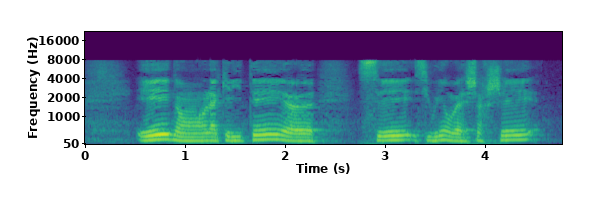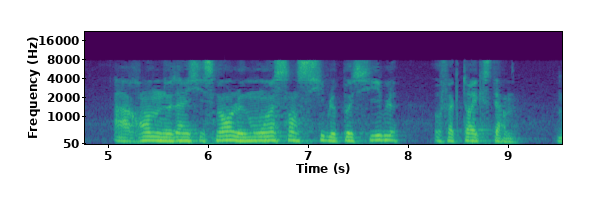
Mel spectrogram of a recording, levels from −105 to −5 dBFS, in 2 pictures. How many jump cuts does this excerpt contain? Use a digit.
0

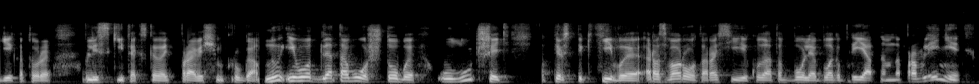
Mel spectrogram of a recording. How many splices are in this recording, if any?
1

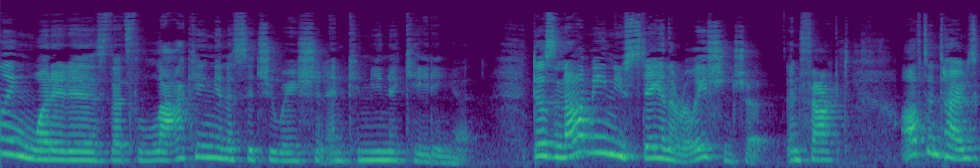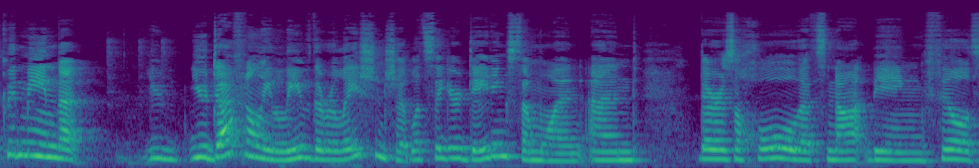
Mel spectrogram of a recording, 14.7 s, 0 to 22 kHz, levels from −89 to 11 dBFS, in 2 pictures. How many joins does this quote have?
0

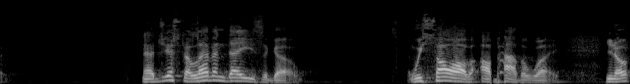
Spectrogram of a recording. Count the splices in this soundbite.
2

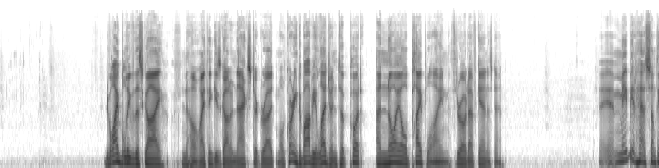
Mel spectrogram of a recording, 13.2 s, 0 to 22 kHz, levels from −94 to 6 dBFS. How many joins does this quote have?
1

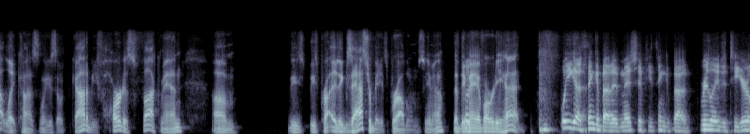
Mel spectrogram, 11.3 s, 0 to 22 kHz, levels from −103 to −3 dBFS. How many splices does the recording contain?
2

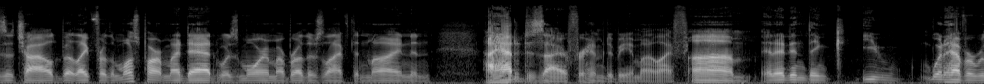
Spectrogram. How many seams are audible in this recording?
2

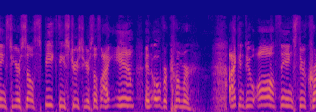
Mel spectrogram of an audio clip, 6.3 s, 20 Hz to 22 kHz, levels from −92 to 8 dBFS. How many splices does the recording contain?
0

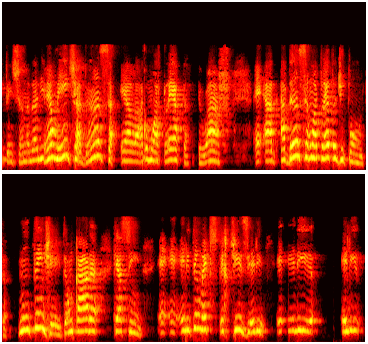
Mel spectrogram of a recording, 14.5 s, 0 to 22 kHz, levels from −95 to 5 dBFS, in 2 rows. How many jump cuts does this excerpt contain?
1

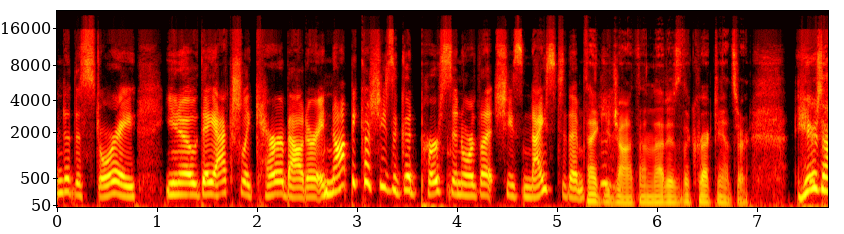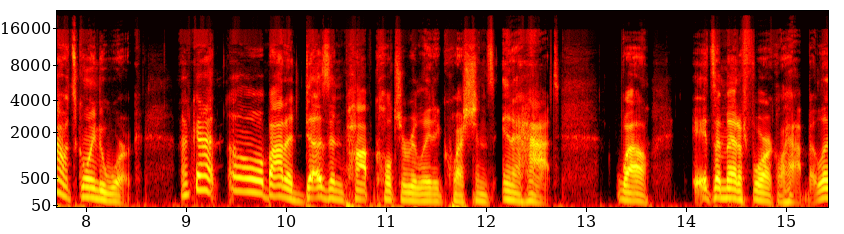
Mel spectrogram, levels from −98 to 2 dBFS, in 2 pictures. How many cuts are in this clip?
2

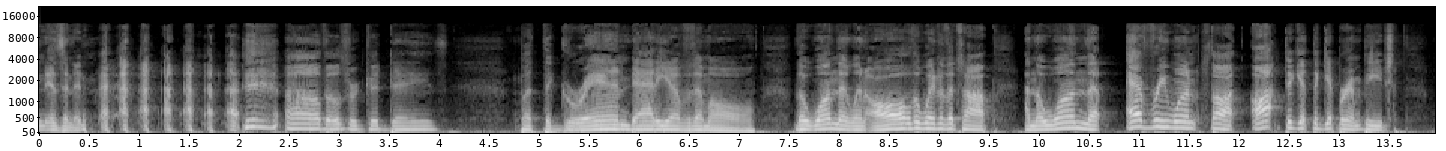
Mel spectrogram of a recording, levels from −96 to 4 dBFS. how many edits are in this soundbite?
0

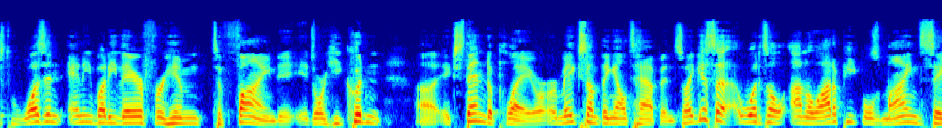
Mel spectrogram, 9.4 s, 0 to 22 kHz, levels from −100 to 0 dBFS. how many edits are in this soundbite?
1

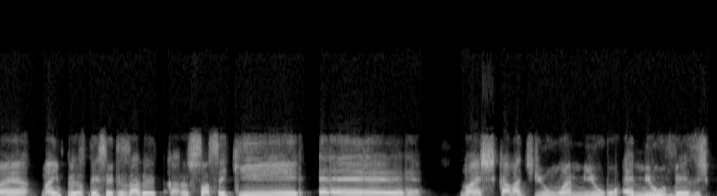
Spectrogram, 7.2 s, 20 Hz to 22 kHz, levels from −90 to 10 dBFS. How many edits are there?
1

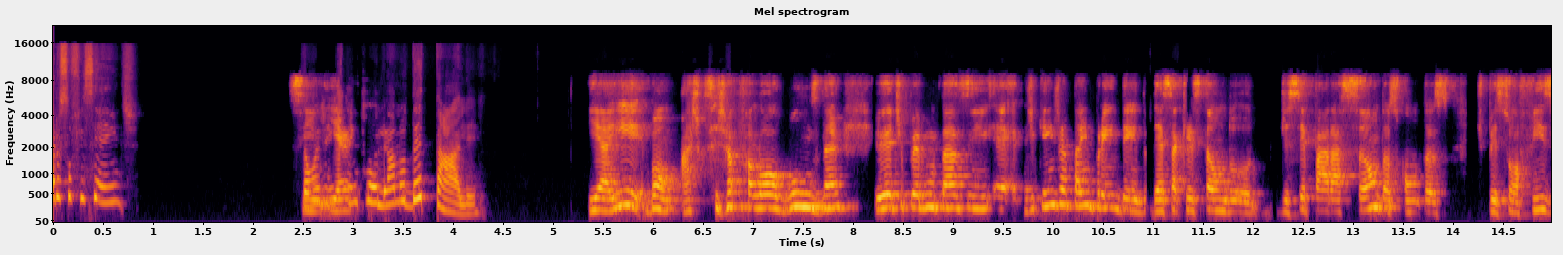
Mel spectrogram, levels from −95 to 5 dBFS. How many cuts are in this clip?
2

